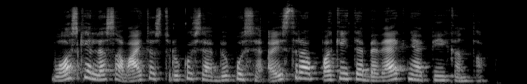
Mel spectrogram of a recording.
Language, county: Lithuanian, Kaunas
